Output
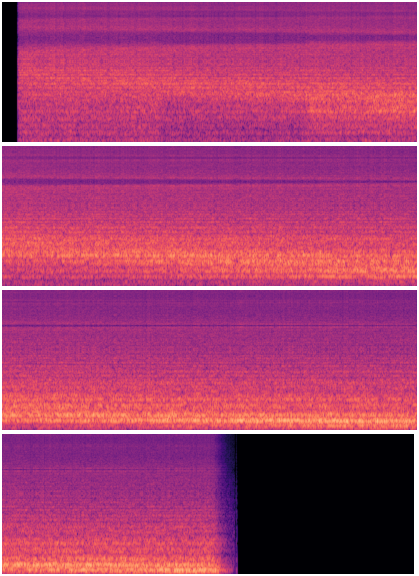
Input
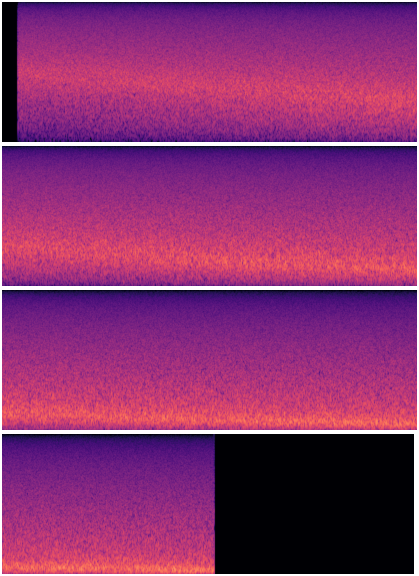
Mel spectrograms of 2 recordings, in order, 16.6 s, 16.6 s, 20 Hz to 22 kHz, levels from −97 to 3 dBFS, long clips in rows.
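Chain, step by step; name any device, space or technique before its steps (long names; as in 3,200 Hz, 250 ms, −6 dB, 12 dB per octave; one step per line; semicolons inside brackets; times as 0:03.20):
0:01.54–0:03.03: graphic EQ with 15 bands 400 Hz −10 dB, 1,000 Hz −5 dB, 10,000 Hz −9 dB
feedback delay network reverb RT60 0.38 s, low-frequency decay 0.95×, high-frequency decay 0.8×, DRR −8 dB
early 8-bit sampler (sample-rate reduction 7,700 Hz, jitter 0%; bit reduction 8 bits)
level −1.5 dB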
